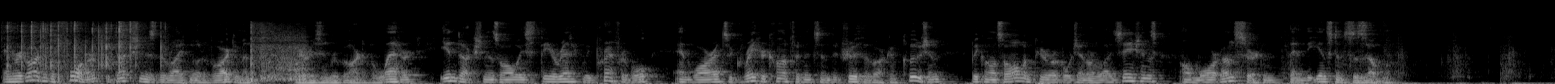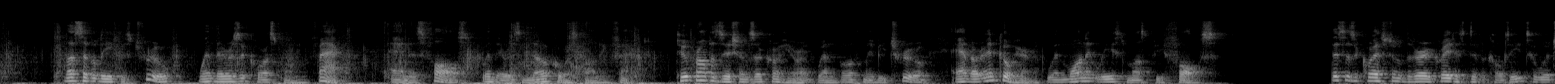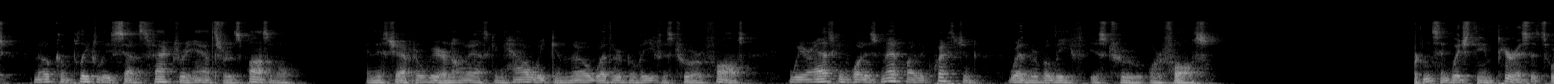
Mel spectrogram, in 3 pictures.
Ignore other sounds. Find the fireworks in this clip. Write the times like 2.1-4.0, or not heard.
0.0-3.1.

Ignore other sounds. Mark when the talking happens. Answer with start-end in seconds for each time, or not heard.
0.0-14.0, 16.1-27.8, 28.9-34.1, 34.8-43.2, 45.2-46.6.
